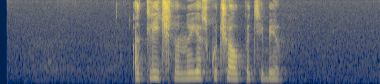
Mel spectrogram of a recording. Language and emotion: Russian, neutral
